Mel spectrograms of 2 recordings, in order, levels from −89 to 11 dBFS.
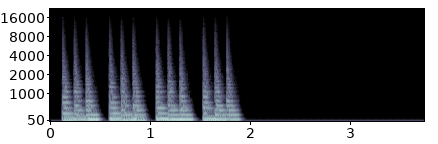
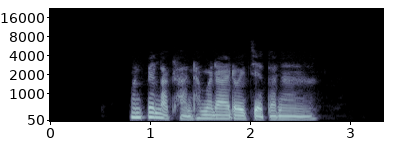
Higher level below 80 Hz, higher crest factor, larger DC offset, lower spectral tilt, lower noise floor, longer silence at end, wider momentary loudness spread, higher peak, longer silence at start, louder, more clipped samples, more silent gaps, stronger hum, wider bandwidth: first, -22 dBFS vs -48 dBFS; about the same, 14 dB vs 18 dB; neither; second, -9 dB/octave vs -12 dB/octave; about the same, -86 dBFS vs -85 dBFS; first, 1.85 s vs 0.7 s; about the same, 5 LU vs 5 LU; about the same, -4 dBFS vs -2 dBFS; second, 0.1 s vs 0.8 s; about the same, -18 LUFS vs -20 LUFS; neither; neither; neither; first, 7.2 kHz vs 4 kHz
